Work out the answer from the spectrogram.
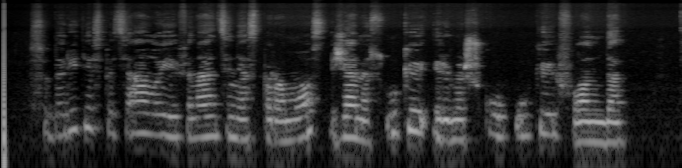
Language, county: Lithuanian, Panevėžys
